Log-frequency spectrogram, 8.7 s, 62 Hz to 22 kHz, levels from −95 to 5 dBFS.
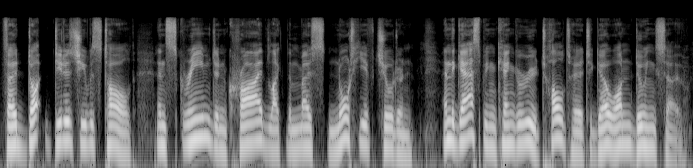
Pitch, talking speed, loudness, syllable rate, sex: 130 Hz, 195 wpm, -17 LUFS, 4.3 syllables/s, male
